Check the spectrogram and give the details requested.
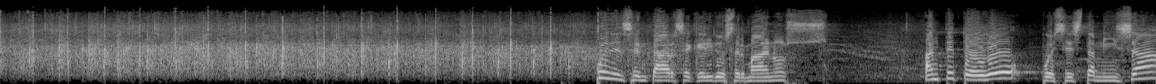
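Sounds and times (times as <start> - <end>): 
audience applause: 0.0 - 7.4
speech: 6.0 - 8.3, 9.2 - 11.5.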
